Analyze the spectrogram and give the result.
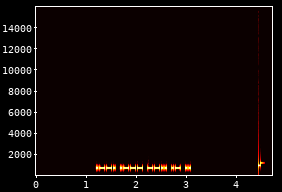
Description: Morse code, heard as a keyed tone, about 36 wpm, 700 Hz. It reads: PJZAI
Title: Code Groups - 5 Letters - 35wpm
